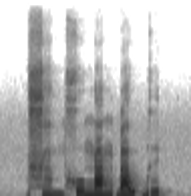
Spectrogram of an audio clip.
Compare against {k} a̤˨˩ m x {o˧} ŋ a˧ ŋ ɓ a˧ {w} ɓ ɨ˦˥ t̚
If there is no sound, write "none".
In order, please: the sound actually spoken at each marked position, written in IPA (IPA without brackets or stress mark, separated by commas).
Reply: x, o˧, w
